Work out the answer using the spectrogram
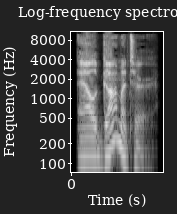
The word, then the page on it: algometer: British English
